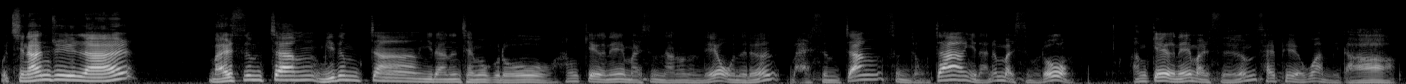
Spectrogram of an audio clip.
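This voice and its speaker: Lively male children's preacher. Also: medium pitch, a little slow, no echo. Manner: lively call-and-response with children. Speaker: pastor. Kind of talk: children's sermon.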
